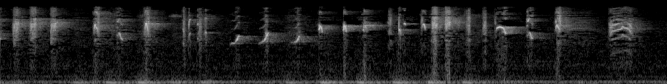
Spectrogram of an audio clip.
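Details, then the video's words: Training song (masteran) of a white-rumped shama for other birds to copy, a prized contest filler: fast varied high chips mixed with clear level whistles and a closing rising-falling warble, rhythmic throughout, faint low hum behind. "masteran murai batu isian terbaik buat jurii"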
